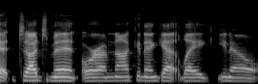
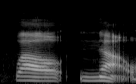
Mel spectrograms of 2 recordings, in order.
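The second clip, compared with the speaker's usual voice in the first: put-on reflective, thoughtful pause; 4 dB quieter than usual. Retelling a person's answer to a question, imitating a reflective pause. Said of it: "such a reflective pause".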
